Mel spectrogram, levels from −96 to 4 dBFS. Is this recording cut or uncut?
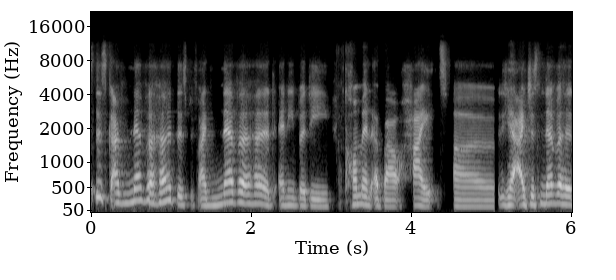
uncut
